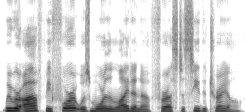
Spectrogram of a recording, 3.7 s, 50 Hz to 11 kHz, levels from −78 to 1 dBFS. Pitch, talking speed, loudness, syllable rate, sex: 200 Hz, 260 wpm, -17 LUFS, 5.6 syllables/s, female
